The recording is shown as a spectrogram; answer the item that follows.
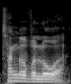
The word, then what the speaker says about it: Tagovailoa: Es wird mit diesem N. Warum wird es mit diesem N ausgesprochen? Ich verstehe es nicht. Es ist Tagovailoa. Das sagen alle Amis. Das sagt er selber.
